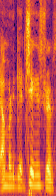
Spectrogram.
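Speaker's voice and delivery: acted out, pumped, hyped-up, excited delivery. Recalling a drunk night at the bar; retelling hyped-up excitement. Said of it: "hyping it up like all night".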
